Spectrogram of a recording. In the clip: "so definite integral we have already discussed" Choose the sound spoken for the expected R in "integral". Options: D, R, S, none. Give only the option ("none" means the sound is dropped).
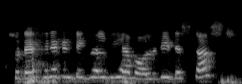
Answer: R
